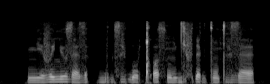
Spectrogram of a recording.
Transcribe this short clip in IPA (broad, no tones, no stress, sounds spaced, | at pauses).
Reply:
nʲ e v e lʲ u z æ z | b u ɡ s æ̤ ɠ o ǃʼ ɒ s ũ b dʲ æ̤ f ɗ æ ɡ t̪ õ t̪ æ̤ z æ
